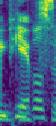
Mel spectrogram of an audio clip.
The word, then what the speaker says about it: GIF: It is literally GIFs with the G. – Okay, well, we'll argue about that another day. – It's not like Jiffy peanut butter. It's GIF. G.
